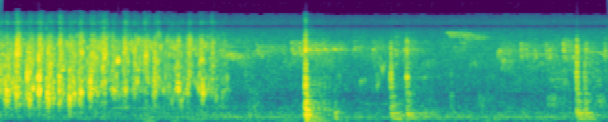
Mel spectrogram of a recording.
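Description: Rapid splashing of water, several splashes a second, that fades out about a second and a half in, as a giant snakehead is held in the water beside the kayak to revive it after the fight. After it come a few sharp knocks and faint bird chirps.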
